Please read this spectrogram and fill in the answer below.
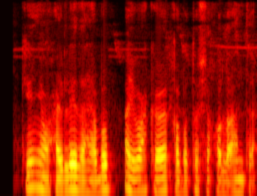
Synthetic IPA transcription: kʰɛnjɐwɑħɑjlɛːðɐɦɛbɐb̚ɛjwɑħkʰɐɣɐqɑβɐt̪ʰɔʃɑqɔlɑʔaːnt̪ʰɐ̰

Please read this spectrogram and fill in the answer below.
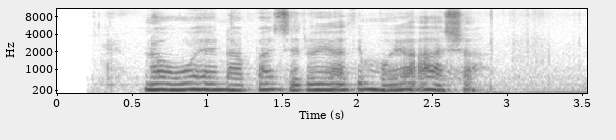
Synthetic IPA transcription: nɔwɔɦɛnapat͡ʃɛɾɔjaðimɔjaʔaʃa̰

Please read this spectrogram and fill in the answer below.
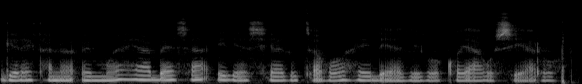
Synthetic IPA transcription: ɡeɾɛkʰanɔʔemwɛheabɛʃaʔiɾiaʃiaɾutʰa̰ɣwɔɦedḛja̰ðiɣokʰɔjaɣoʃia̰ɾo

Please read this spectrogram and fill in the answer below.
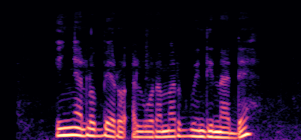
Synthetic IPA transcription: ɪɲalɔbɛɾɔʔalwɔɾamarɡwendinadɛ

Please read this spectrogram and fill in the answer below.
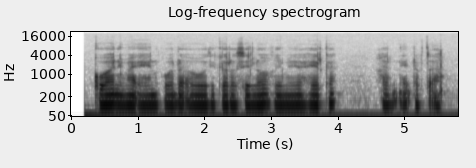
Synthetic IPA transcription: kʰʊwanɪmɐʔɛhɛnkʰʊwɐdɐ̰ʔɐ̰wɔːðɪkʰɐɾɔsɪlɔːqiːmɛjɔħɛːrkʰɐ | χɑɾnɛ̰ɖɐbt̪ʰɐ̰ʔɐh

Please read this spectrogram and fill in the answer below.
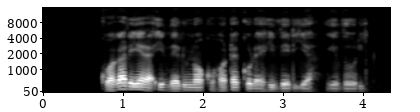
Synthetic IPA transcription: kwaɣaɾeɛɾaʔiðɛɾunɔkoɦɔtɛkoɾɛɦiðeɾiaɣeðoɾi

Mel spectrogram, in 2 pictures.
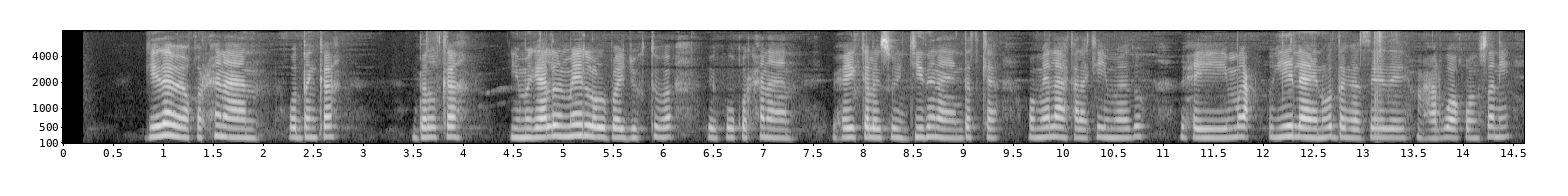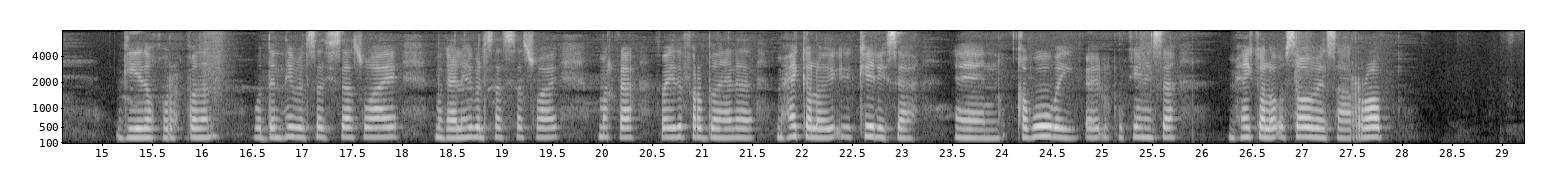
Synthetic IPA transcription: ɡɛːðɐwɛqʊrħɪnajn | wɑd̪ɐŋkʰɐ | d̪ɐlkʰɐ | ijɔmɐɣaːlɐðɐmɛːlwɑlbɐt͡ʃɔːɡt̪ʰɔβɐ | wɛjkʰʊqʊrħɪnɐjan | wɑħɑjkʰɐlɐsɔːt͡ʃiːðɐnɐjɛːnd̪ɐd̪kʰɐ | ɔːmɛːlhɐkʰɐlɛkʰɐjɪmaːðɔ | wɑħɑjmɐɣɑʕjɛːlɐjɛːnwɑd̪ɐŋkʰɐsɛðɛmɑħɑːlɐɣʊɑqɔːnsɐnɪ | ɡɛːðɐqʊɾʊħbɐðɐn | wɑd̪ɐnɦɛβɛlsasaːswɑːjɛmɐɣaːlɐɦɛβɛlsaːsaːswɑːjɛ | mɐrkʰɐ | faːʔiːðɐfɐɾɐbɐðɐnɛlɛːɐmɑħɑjkʰɐlɔːkʰɛːnɛjsaː | ɛnqɑβɔːβɛɛʊkʰʊkʰɛːnɛjsaː | mɑħɑjkʰɐlɔːʔʊsɐβɐβɛjsaːrɔːb̚

